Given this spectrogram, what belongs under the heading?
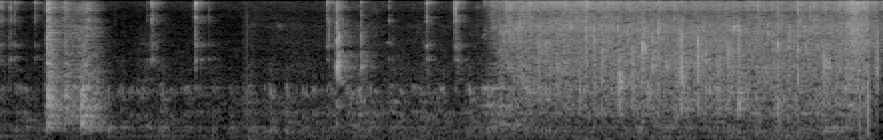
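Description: Diced potato, carrot, capsicum and beans dropped into hot ghee and oil in a kadai with bay leaf and whole garam masala, a few clinks of utensils followed by a sudden loud, steady sizzle.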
